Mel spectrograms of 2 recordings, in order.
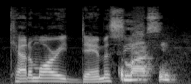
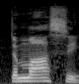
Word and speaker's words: Katamari Damacy: this name where I'll I always say this name wrong according to different people I talk to Katamari Damacy reroll Demasi yeah Katamari Damacy my silly Western accent Katamari Damacy reroll the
